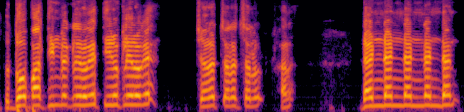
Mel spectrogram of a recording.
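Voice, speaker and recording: Indian male teacher, bright and forceful, teasing class lecturer who slows down to dictate key lines. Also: extremely high pitch, no room sound, rough recording. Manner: animated, teasing, calls students by name; repeats key phrases slowly for notes.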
